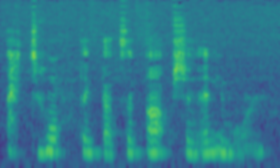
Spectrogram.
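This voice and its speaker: High-voiced, wary female informant. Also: level tone, brisk, gravelly, husky, low-quality recording. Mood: tense, resigned. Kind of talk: audio drama dialogue.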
